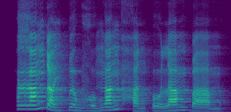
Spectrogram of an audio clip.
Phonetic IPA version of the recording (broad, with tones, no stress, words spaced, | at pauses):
ɣa˧˥ŋɗa˨˩jɓə˨˩w ɣo˨˩˨ŋa˧˥ŋ ha˨˩˨nʔo˨˩la˧˥m ɓa˨˩m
